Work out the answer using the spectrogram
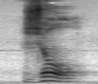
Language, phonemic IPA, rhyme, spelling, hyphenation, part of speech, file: Dutch, /zoːl/, -oːl, zool, zool, noun / verb, Nl-zool.ogg
- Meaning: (noun) a sole (of a foot or shoe); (verb) inflection of zolen: 1. first-person singular present indicative 2. second-person singular present indicative 3. imperative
